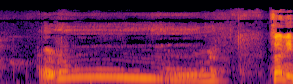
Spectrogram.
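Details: Luoluo, a pet Alaskan Malamute, vocalising beside its owner who is ill in bed: one drawn-out moaning howl that rises slightly, then slides gradually downward over nearly two seconds, ending in a brief louder yelp.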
